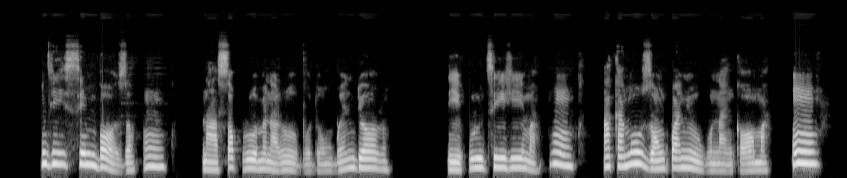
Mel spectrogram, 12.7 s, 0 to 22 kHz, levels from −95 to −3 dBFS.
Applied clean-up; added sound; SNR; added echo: neural mask model DeepFilterNet 3.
